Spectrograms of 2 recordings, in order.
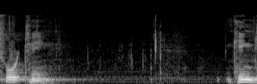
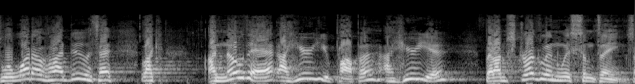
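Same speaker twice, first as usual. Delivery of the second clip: put-on high, pleading young man's voice, much higher; Tyler pleading; 7 semitones higher than usual. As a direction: plead like a struggling kid to his dad. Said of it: "Tyler asked the question".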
